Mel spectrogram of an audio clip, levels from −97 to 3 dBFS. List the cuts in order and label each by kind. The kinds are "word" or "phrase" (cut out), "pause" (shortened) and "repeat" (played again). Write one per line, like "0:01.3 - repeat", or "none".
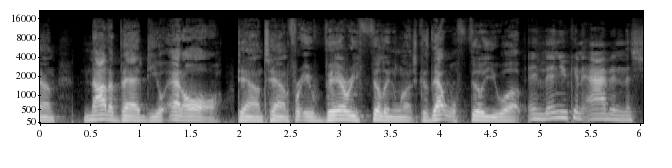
0:01.9 - pause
